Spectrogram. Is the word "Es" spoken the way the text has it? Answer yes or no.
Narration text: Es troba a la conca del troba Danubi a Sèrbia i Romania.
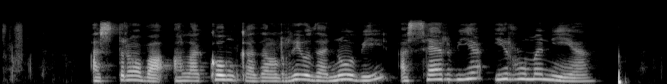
yes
